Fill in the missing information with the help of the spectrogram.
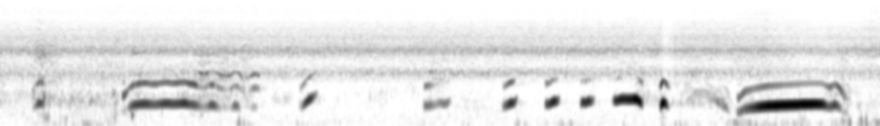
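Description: Excited wordless cries from a person's voice: short rising-and-falling 'oh' sounds in quick runs, with two longer held cries, the loudest near the end.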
